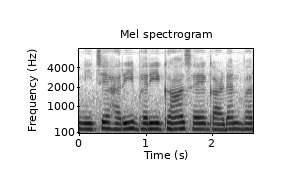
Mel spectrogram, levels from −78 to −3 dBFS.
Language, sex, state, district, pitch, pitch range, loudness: Hindi, female, Haryana, Rohtak, 205 Hz, 200-210 Hz, -13 LUFS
